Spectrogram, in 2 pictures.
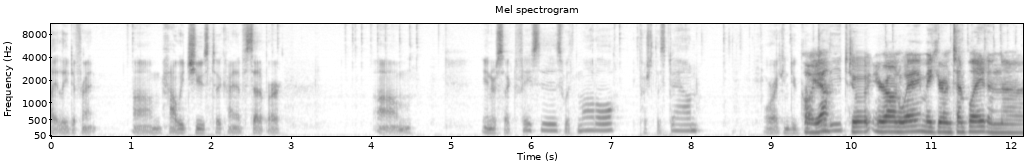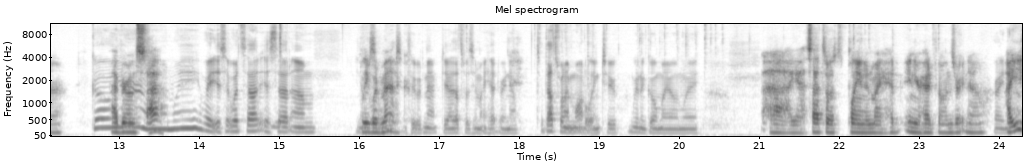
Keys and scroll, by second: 7.6 p, 8.5 space, 18.8-20.8 typing, 21.5 super+1.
